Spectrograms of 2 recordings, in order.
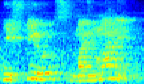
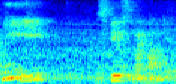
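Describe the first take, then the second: First: The word money carries the main stress. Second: The word he carries the main stress. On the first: It was the money that was taken, not something else. "That means my money, not my book" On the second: That person did it, not someone else. "No one, he, not she"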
